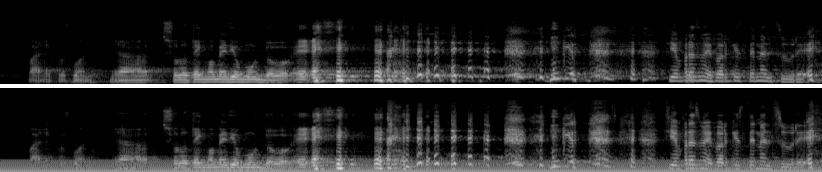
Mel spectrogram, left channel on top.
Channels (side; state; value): right; noise; hum, 4 dB below the sound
